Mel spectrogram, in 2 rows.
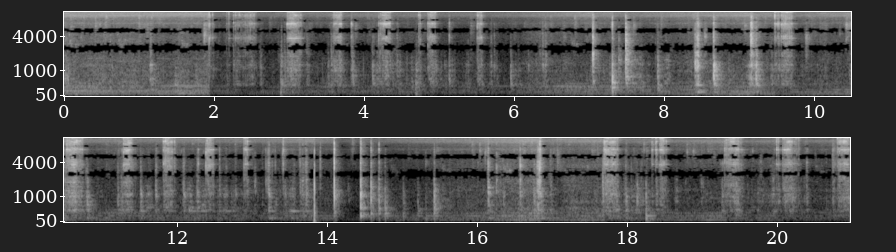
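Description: Socket ratchet clicking in short irregular bursts as the 9/16 bolts holding the muffler are backed out.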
